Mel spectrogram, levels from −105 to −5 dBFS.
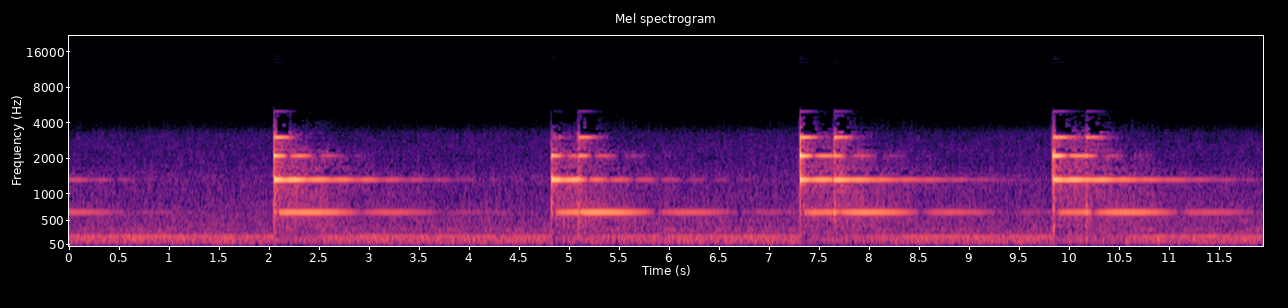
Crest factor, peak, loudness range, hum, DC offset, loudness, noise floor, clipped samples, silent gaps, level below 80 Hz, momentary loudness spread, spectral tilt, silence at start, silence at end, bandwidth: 24 dB; -6 dBFS; 4 LU; none; under 0.1%; -24 LUFS; -47 dBFS; under 0.1%; none; -70 dBFS; 27 LU; -7 dB/octave; 0 s; 0 s; 5.2 kHz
